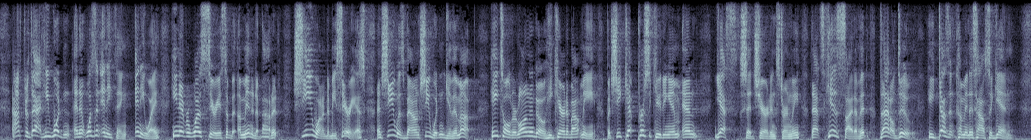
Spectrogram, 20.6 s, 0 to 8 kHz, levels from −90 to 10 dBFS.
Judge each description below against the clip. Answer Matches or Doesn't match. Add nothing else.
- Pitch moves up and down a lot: Matches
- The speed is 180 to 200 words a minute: Matches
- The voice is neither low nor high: Matches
